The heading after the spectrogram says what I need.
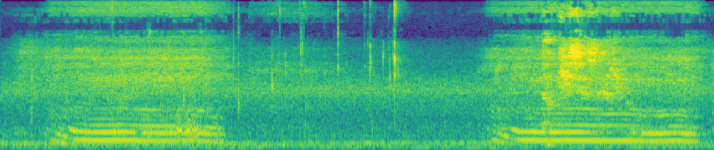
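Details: Snoring.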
